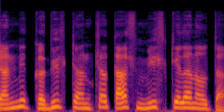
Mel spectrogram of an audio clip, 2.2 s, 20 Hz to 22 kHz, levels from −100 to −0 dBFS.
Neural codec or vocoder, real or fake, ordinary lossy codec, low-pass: codec, 32 kHz, 1.9 kbps, SNAC; fake; none; 14.4 kHz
